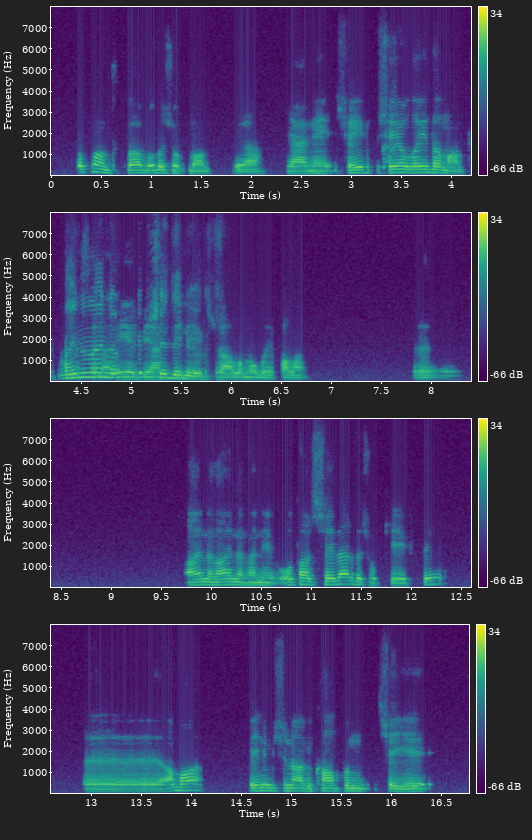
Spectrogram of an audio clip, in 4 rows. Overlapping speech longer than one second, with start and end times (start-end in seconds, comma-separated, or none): 4.3-5.7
